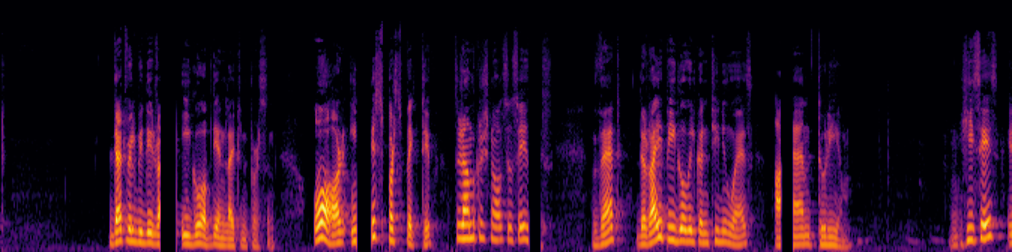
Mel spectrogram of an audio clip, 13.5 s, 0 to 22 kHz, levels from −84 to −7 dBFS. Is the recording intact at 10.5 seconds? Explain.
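No. Packets likely failed to reach the headphones in time and were discarded, a Bluetooth dropout. From 10.39 to 10.56 s the speech cuts to silence for about 162.5 ms, consistent with around eight lost packets, then resumes further along as though it had played on.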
